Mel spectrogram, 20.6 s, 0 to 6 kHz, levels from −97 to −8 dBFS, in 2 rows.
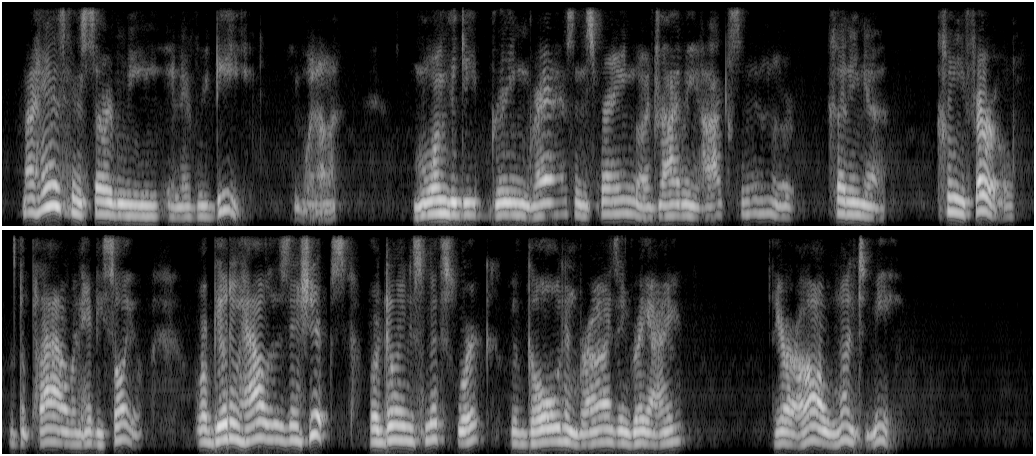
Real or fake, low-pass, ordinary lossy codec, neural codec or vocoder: fake; 5.4 kHz; AAC, 48 kbps; codec, 16 kHz, 2 kbps, FreqCodec, smaller model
